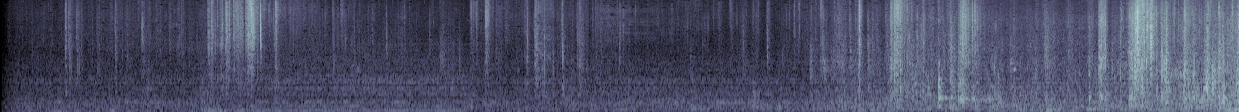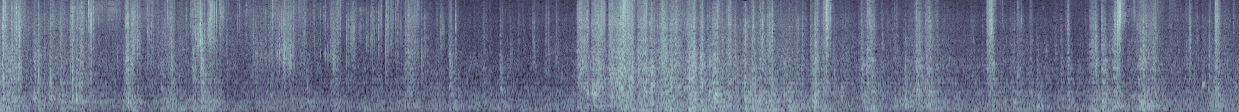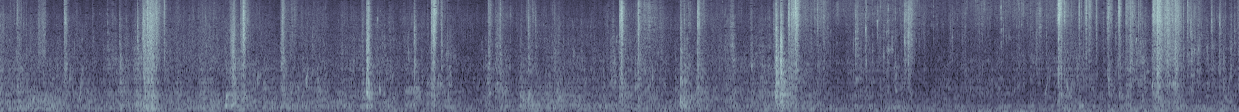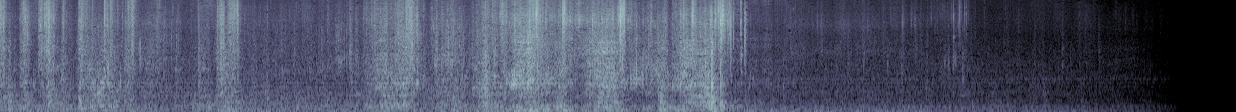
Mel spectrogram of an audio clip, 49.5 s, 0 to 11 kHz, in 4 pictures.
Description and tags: Oskar Eisbrecher
sound of a little boat breaking ice
recorded with sennheiser mkh 416 stereo and tascam hdp1
harbour, ship, water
